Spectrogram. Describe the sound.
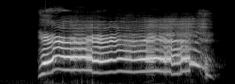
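A woman's loud, high-pitched scream comes as one sustained cry of just under two seconds, holding steady before it drops off sharply at the end.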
